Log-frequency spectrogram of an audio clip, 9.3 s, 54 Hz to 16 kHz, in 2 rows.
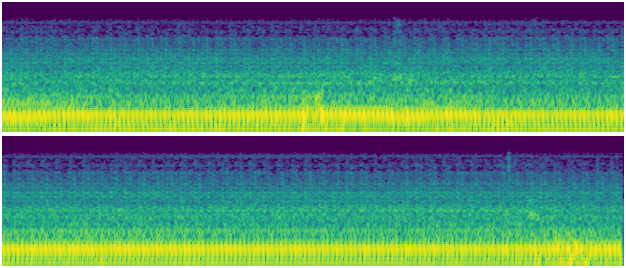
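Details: Used Komatsu PC10-3 mini excavator (hydraulic controls, thumb), hood down, running at low idle, just enough to keep the battery charged: low, even diesel rumble with no knocks, misses or rattles; normal low idle.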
